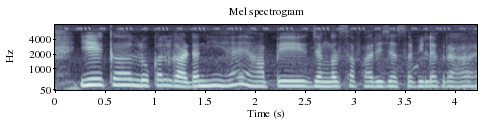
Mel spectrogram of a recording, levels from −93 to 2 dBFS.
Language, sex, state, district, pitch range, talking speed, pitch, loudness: Hindi, female, Chhattisgarh, Raipur, 215-245 Hz, 215 wpm, 220 Hz, -16 LUFS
